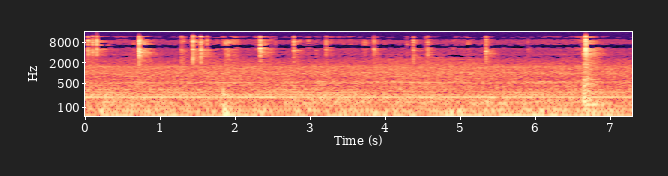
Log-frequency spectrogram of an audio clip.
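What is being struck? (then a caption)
Bar of soap. A small blade scores more parallel lines into a solid cream bar of soap already lined with cuts, held on a mat by a hand with long orange nails. Short, bright scratching clicks repeat at irregular intervals over a low, steady hum, with one sharper click near the end.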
